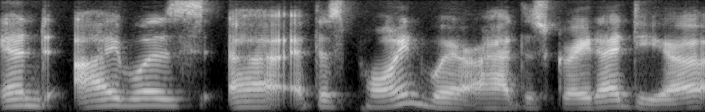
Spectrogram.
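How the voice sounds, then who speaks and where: In a German accent, a woman speaks with ordinary pitch variation. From Germany. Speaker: business coach and entrepreneur. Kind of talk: personal business story.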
